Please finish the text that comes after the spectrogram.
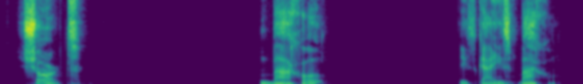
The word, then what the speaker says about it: bajo: Bajo, this guy is bajo. O baja for a female. Bajo, the J sounds like a H.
